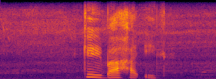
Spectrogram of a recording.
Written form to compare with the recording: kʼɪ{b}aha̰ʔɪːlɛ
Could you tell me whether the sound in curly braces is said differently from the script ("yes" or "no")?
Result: no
